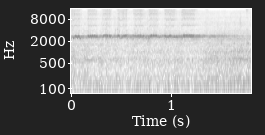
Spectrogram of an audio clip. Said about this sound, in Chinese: 大批员警站在台中东协广场前，原本坐在阶梯的移工赶紧收拾东西，甚至有员警用吹哨的方式要求外籍移工离开。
